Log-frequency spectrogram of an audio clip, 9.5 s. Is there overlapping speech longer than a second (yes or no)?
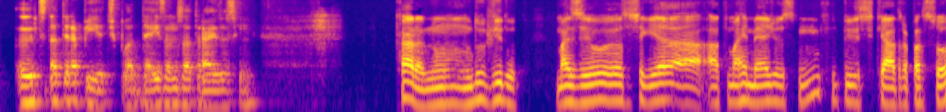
no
